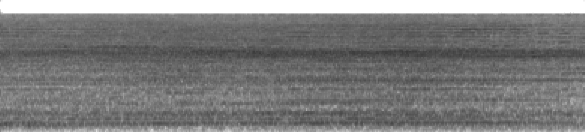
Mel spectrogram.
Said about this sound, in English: Give God a big hand.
